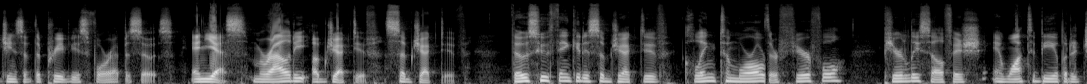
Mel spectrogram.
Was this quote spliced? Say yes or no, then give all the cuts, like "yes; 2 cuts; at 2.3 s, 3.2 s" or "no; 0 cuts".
yes; 3 cuts; at 3.1 s, 3.8 s, 7.6 s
